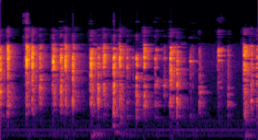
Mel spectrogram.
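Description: Rapid keystrokes on a computer keyboard come in close, crisp bursts with short pauses, typing out a folder name.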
